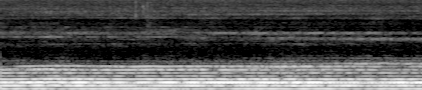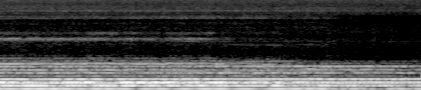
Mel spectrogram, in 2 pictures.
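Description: Voices holding one long, low chanted note of Sufi dhikr, steady in pitch, easing off slightly near the end.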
